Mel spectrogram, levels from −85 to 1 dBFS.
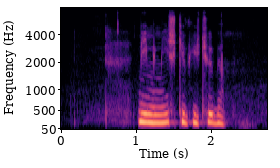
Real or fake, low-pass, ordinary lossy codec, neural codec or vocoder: real; 7.2 kHz; none; none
